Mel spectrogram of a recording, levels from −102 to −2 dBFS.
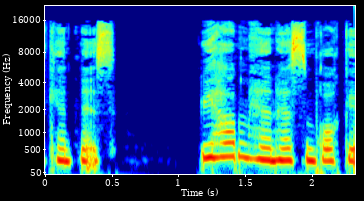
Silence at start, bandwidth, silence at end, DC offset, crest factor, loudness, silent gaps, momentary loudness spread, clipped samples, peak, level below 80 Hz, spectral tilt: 0.05 s; 16 kHz; 0 s; under 0.1%; 12 dB; -20 LUFS; 0.95-1.14 s; 10 LU; under 0.1%; -8 dBFS; -56 dBFS; -4.5 dB/octave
